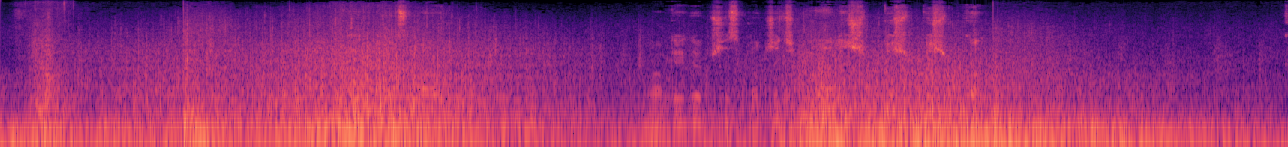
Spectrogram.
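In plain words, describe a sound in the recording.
A fire roars and crackles.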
